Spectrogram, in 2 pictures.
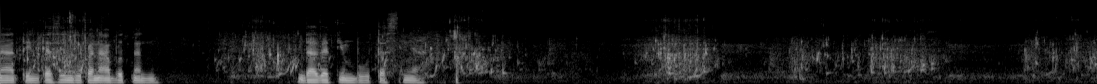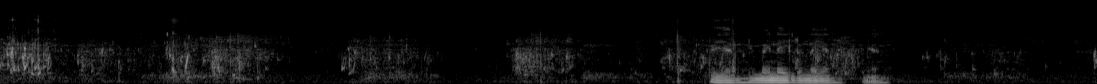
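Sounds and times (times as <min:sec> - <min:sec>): water sloshing with wading steps: 0:00.0 - 0:21.9.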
